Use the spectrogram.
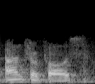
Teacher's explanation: Now one thing you're going to notice about a word like anthropos is the accent's going to shift. It starts out as anthropos, with the stress on the first syllable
